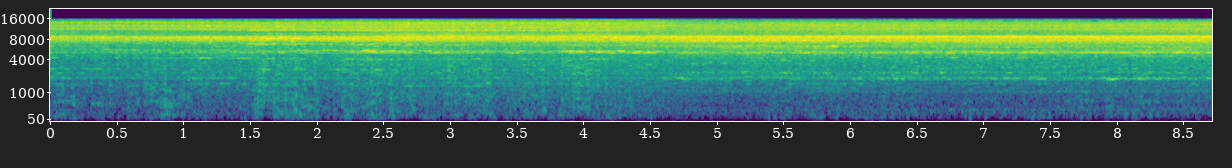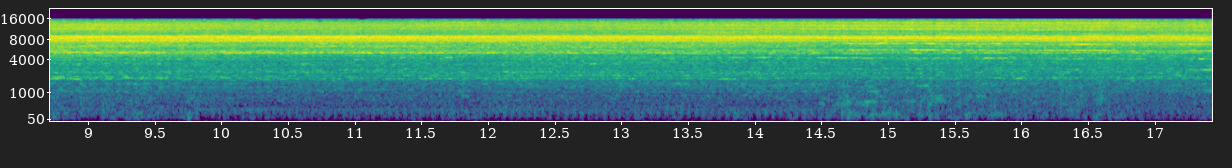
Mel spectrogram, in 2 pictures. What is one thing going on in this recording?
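A band saw whines steadily as it cuts through a long timber plank.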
